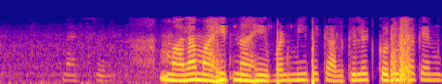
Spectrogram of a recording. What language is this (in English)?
Marathi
